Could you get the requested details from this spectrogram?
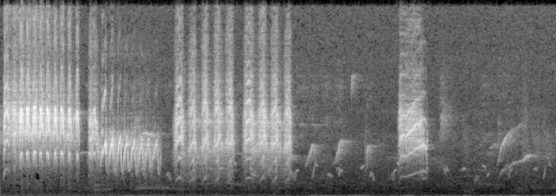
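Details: Ruby-cheeked sunbird in full song, used to challenge rivals and lure other birds to sing: rapid high buzzy trills, then thin sharp chirps and a short ringing burst, with quiet faint notes between phrases.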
